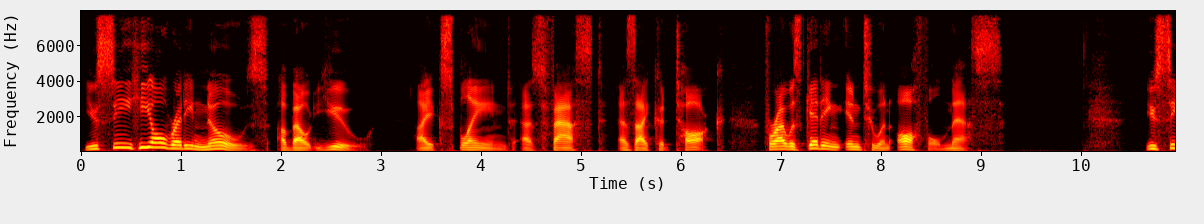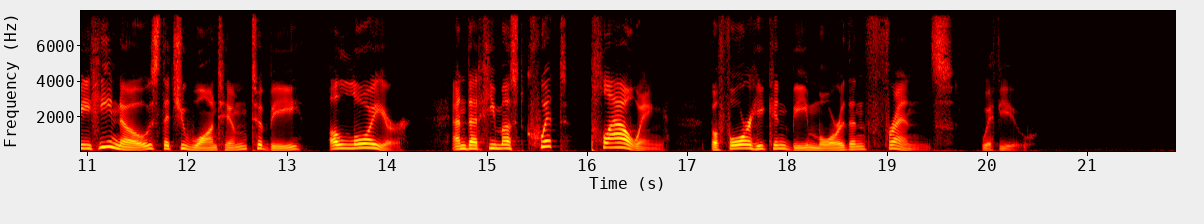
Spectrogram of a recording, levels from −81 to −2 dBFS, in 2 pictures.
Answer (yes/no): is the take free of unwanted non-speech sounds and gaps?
yes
